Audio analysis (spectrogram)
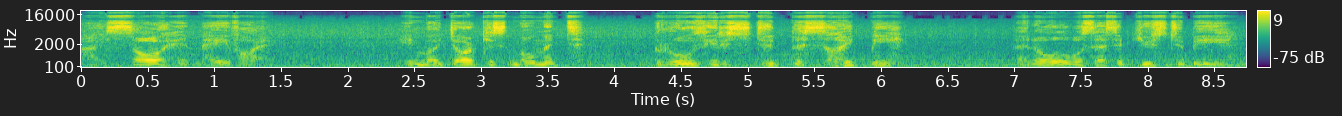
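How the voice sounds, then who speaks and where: A man's voice: medium pitch, steady tone, takes it slowly, close to an everyday voice. A man playing a fierce, battle-worn Viking warrior haunted by loss in a video game, speaking with intensity. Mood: haunted, brooding. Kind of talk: dramatic video game acting. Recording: battle and ambient noise behind.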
